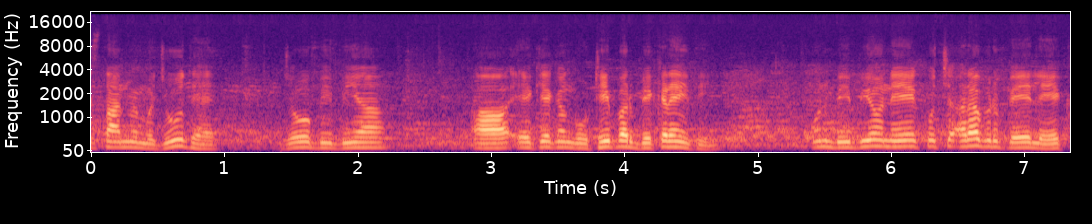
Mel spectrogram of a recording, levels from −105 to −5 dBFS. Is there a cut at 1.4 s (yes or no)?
yes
